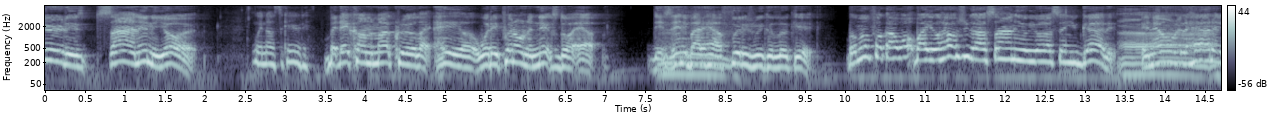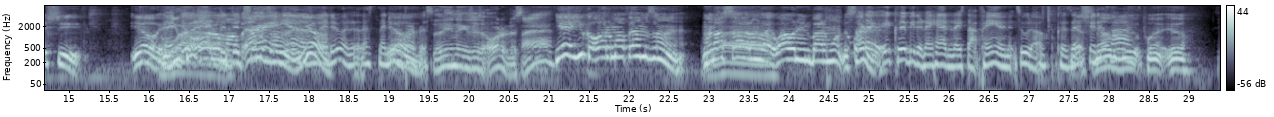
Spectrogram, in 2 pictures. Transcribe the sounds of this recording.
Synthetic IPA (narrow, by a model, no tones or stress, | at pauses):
kʰjʊɹɨɾisãɪ̃nɪ̃nðɨjɔɹ | wɪnoʊsəkʰj̥ʊɹɨɾib̥ʌt̪̚ðeɪkʰʌ̃mtʰəmaɪkʰɹ̥ɛlaɪkheɪʌwə̃ðeɪpʰʊɾn̩ðɨnɛksd̥ɔʔaʊt̚ | ðə˞zɛnibɑɾiɦav̥fʊɾɨzwikɨdˡlʊkɨ̰t̚ | b̥ʌt̚wə̃nfʌkaɪwɔk̚b̥aɪjə˞ɦaʊs̬jɨɡɑɾəsãɪ̃nɨ̃njə˞jɑɹsẽnjɨɡɑɾɪ̰t̚ɨ̃nðeɪɾõʊ̃nɹɪlˠiɦæɾɪʃɪt̚ | jæɨ̃jɨkɨɾɔɹɾə˞ə̃mɔæməzɑ̃njædɪt̚ðæ̰tsðejæə˞vɨ̰sɨmekd͡ʒʌstɔ̰ɹɾə˞ɾɨsãnjæjɨkəɾɔɹɾə̃mɔfæməzɑ̃n | wə̃naɪsɔɾãmlaɪkwaɪwʊdⁿn̩ɛnibɑɾiwɑ̃ntðəsãnɪt̚kʰɨd̚biðɨt̪̚ðeɪɨɾn̩ðeɪstɑt̚pʰeɪɪ̃ŋɨtʰuðoʊkʰʌzðæsnʌðəɡɪd̚pʰɔ̃ɪ̃njæ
